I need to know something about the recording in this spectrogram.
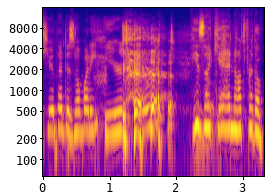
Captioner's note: laughing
